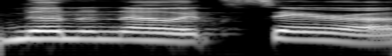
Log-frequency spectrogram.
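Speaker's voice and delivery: put-on sobbing while speaking. Speaker retelling calling out to a neighbor after a break-in, imitating own sobbing. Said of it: "I just flipped and was like sobbing".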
